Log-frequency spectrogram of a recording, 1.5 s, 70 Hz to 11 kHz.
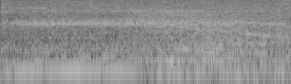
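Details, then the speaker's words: Mazda 3 rear electric parking brake actuators applying: short low motor whirr from the rear calipers about half a second, then settles, normal actuation. "Yeah, I they actuated. I I heard them actuate."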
